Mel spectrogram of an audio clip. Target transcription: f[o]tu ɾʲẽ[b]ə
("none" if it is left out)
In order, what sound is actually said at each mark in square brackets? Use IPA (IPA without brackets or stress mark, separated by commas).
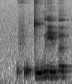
o̰, b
